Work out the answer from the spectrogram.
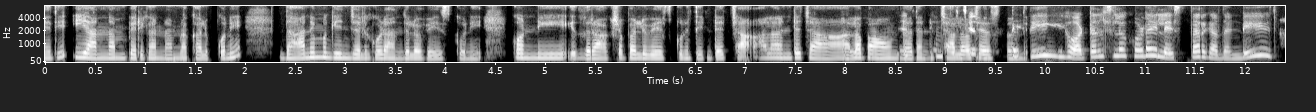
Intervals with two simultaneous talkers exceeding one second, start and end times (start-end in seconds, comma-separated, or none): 8.0-9.9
